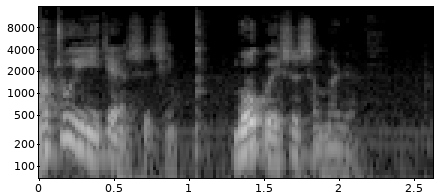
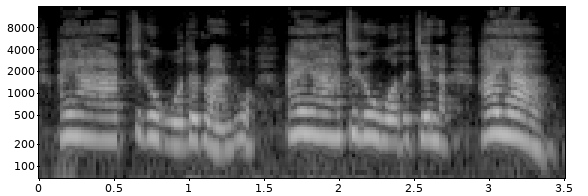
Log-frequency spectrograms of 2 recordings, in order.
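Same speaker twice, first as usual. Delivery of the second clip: higher, sighing whine over the weakness; mock self-pity; 7 semitones higher than usual. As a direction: lament it in a caricature. Mocking self-pitying believers. (模仿自怜的叹息腔调)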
